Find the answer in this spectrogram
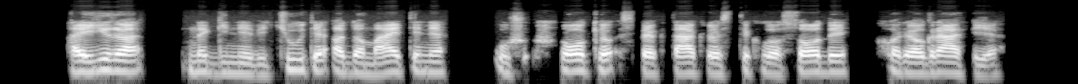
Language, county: Lithuanian, Kaunas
